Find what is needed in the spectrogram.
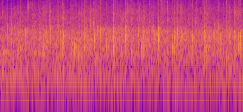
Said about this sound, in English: That's a good place to clap.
